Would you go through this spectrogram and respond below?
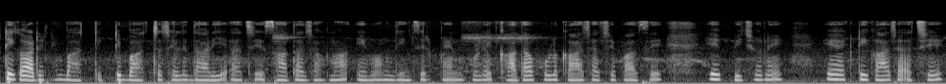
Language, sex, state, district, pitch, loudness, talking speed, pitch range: Bengali, female, West Bengal, Dakshin Dinajpur, 210 Hz, -22 LUFS, 175 wpm, 200-220 Hz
